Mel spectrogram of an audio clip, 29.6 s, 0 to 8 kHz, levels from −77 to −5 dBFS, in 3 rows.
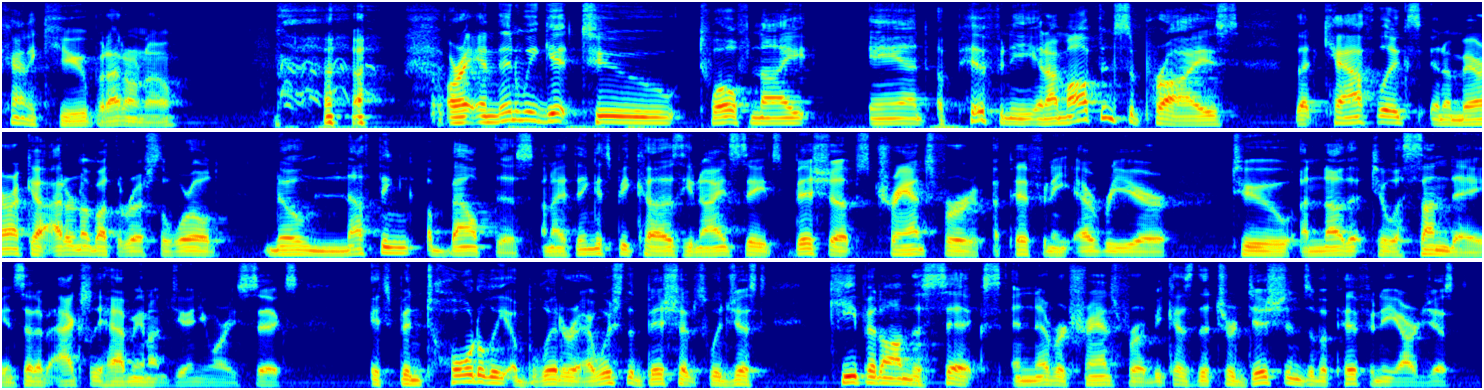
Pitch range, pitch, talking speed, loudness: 85-125 Hz, 95 Hz, 185 wpm, -25 LUFS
